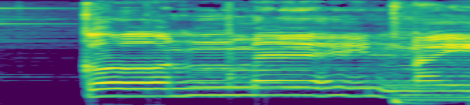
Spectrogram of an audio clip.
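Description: Live band music at a join between songs in a bolero medley: the previous song cuts off at the start, a brief gap follows, then about half a second in a new song's intro comes in with a held chord of sustained tones that shifts pitch slightly near the end.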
